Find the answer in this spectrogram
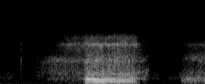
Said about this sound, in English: Please tell me that you're not snoring.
